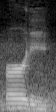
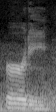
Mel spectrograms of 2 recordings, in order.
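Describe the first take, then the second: Both takes have the same delivery.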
